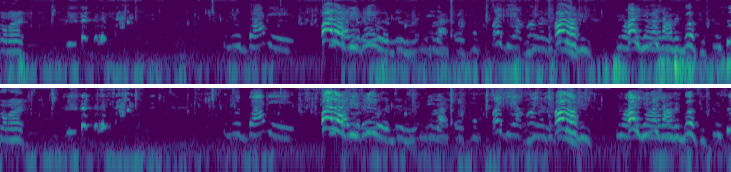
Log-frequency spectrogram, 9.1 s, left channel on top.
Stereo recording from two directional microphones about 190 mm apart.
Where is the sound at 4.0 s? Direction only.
5° right (ahead or behind).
